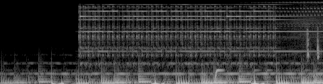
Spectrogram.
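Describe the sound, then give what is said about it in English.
A bright, sustained telephone ring kicks in after a brief beat and keeps going over a steady, rhythmic low-pitched musical backing; no one speaks. “And what you need to know is that for this week's spy, it all started with a phone call.”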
